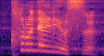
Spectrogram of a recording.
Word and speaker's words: 고넬료: 그 사람이 바로 그 고넬료 라는 것입니다 백부장은 요즘으로 치면 대위 정도에 해당되는 장교 적으로 이 고넬료가 우리 식으로 표현해 쓰니까 고넬료 g 라틴어 발음 으로 하면은 코르넬리우스 가장 전형적인 토종 논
